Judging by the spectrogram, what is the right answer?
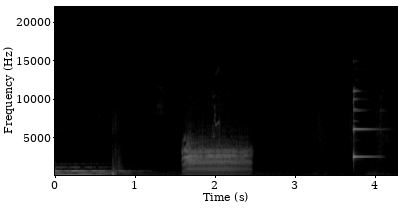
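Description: Cows summoned by a ritual in a Minecraft modpack: a rising tone, then a single drawn-out nasal moo, ending in a short chime-like ping.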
